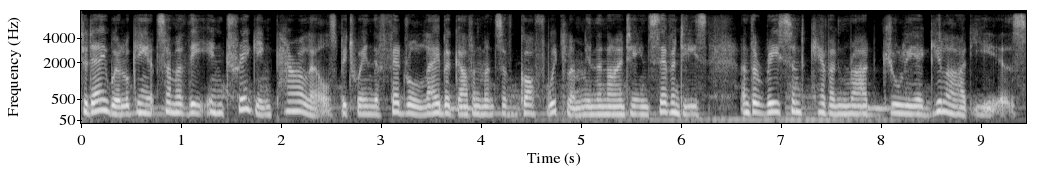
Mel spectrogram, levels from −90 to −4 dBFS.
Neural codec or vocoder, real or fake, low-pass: vocoder, 44.1 kHz, 128 mel bands, Pupu-Vocoder; fake; 7.2 kHz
